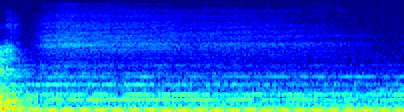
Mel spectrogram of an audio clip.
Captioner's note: inhales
